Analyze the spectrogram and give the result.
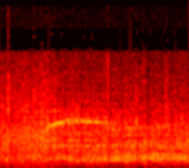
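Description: A large, packed auditorium crowd applauds loudly and steadily in answer to a question about immigration, many hands clapping together into a dense, even roar of claps that holds for the whole two seconds with no voices.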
